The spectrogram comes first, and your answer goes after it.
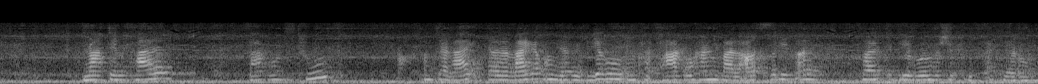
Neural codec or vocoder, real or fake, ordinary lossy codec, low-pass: codec, 16 kHz in and 24 kHz out, 1.1 kbps, FireRedTTS-2 codec; fake; Opus, 64 kbps; 7.2 kHz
